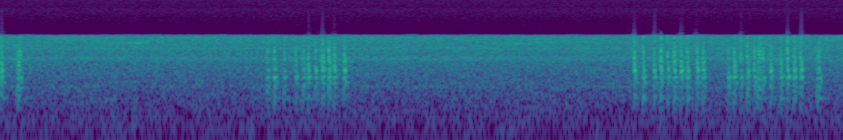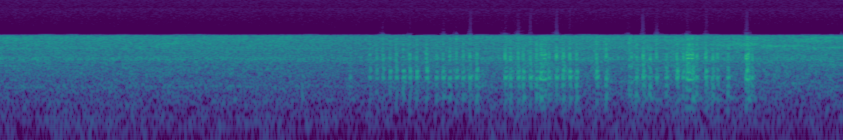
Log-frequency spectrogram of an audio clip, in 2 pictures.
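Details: Litter of four three-week-old Ocicat kittens (black silver, chocolate and tawny females, tawny male) giving rough, pulsing calls with a harmonic ring, in three bursts about a second long at intervals, against a quiet steady hiss.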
